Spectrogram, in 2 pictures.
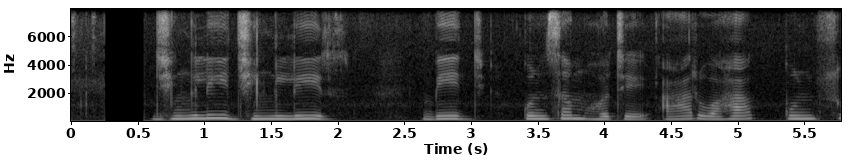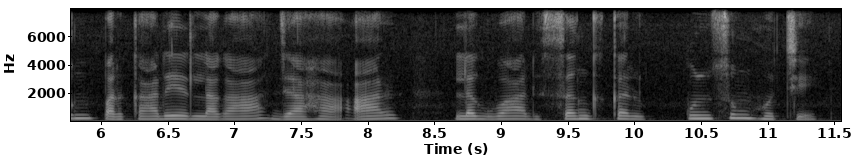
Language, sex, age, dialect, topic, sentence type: Magahi, female, 18-24, Northeastern/Surjapuri, agriculture, question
